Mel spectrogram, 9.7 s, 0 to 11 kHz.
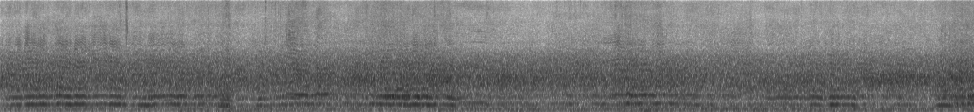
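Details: Honeybees on the landing board of a hive on 22 February 2019, in early spring. A dense, steady buzz from many bees, with overlapping droning tones that waver slightly in pitch.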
